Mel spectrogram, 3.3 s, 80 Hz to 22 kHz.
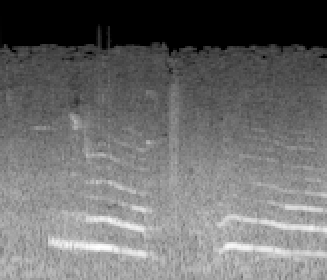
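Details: Giant Schnauzer puppies at Kennel Vestigia Ares, recorded 15 October 2009, give two drawn-out, tonal whines, each sliding slowly downward and lasting over a second, separated by a short quiet gap.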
